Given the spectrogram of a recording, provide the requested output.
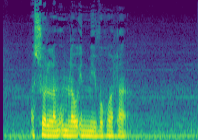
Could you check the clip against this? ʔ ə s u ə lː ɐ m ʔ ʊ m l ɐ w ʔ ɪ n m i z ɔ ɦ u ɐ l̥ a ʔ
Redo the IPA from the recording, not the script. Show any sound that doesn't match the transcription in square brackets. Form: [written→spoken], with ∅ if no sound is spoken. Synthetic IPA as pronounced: ʔ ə s u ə lː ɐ m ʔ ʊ m l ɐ w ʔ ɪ n m i [z→v] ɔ ɦ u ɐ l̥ a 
